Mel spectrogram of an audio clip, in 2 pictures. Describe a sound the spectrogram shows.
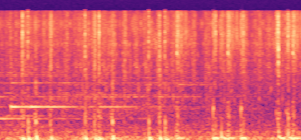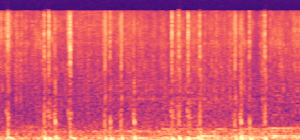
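Footsteps patter quickly along a dirt path.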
